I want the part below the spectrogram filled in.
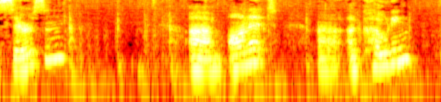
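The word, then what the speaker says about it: sericin: um some of the I believe the pronunciation is saracen um on it a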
